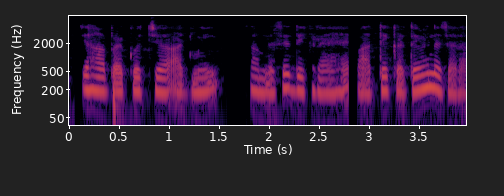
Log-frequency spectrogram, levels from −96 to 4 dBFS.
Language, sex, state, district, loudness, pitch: Hindi, female, Uttar Pradesh, Varanasi, -48 LUFS, 180 Hz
